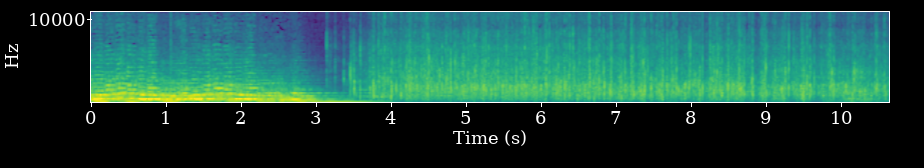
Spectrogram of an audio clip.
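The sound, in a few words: audience applause for children at a school concert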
